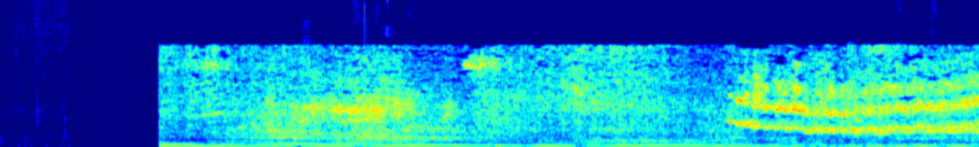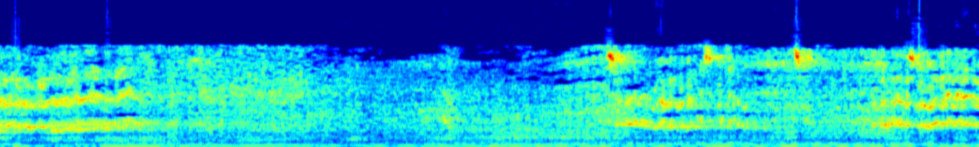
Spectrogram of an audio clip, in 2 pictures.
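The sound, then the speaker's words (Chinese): Tires screech loudly as a yellow sports car drifts and skids around Lanzhou's Central Square, with a roaring engine under a continuous squeal that wavers as the car circles. A brief quiet moment comes just before the skid begins. “视频是二零一八年一月一号上午网上出现的黄色跑车中央广场门口玩漂移的视频。”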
